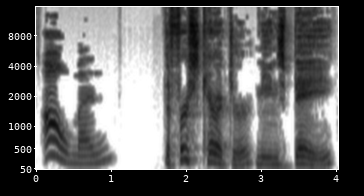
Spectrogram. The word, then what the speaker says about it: 澳门: Its Chinese name is written like this and pronounced 澳门.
